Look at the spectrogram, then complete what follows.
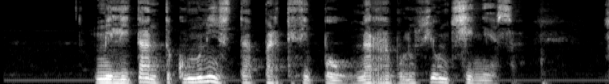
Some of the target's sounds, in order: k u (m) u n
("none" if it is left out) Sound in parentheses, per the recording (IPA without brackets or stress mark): m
